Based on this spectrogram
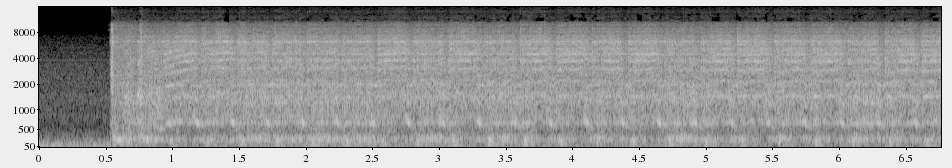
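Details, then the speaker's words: Freshly rebuilt Kohler CH20 Command 20hp in a Walker GHS mower, compression test on cylinder two with a nearly dead battery: steady, slightly slow cranking about four strokes a second; reading almost identical to cylinder one, healthy. "more consistent almost identical so that's a good sign happy with that"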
